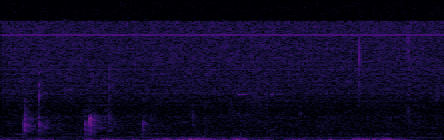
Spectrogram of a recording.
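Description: Near silence: a faint, uneven low rumble of wind buffeting the microphone, with a few faint ticks.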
